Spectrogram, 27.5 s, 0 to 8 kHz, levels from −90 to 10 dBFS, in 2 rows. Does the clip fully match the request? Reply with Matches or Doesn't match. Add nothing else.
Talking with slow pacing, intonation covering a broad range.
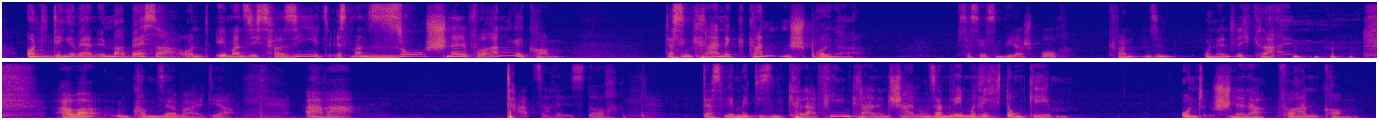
Matches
